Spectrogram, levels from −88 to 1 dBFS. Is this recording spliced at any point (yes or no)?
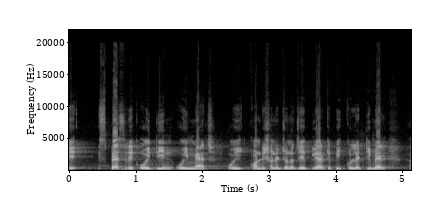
no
